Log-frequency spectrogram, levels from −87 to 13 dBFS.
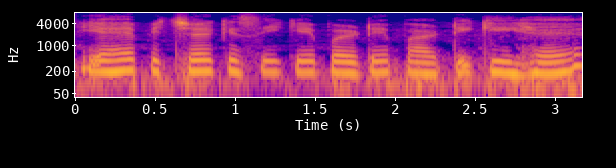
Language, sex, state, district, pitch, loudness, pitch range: Hindi, female, Bihar, Vaishali, 190 Hz, -14 LUFS, 180-200 Hz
